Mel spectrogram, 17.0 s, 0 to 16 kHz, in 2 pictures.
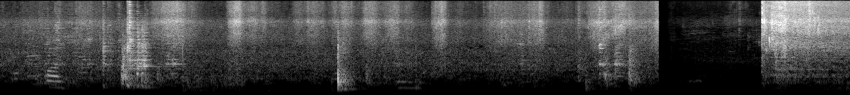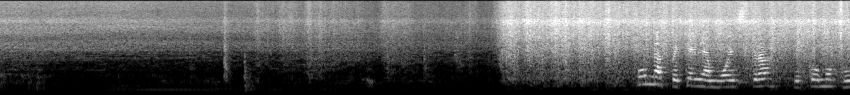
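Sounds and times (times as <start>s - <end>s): steam hissing: 7.6s - 17.0s.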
